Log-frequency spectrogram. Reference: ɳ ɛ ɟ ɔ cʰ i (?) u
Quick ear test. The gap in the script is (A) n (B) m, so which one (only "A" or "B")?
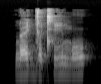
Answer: B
